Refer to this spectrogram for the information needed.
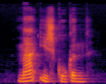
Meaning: plural of maïskoek
- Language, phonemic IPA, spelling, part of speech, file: Dutch, /ˈmɑɪsˌkukə(n)/, maïskoeken, noun, Nl-maïskoeken.ogg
